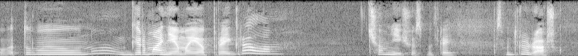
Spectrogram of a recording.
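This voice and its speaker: A woman speaks at a fairly slow pace with a high pitch and very wide pitch swings, leaving long, frequent pauses amid noticeable background noise. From Odesa, Ukraine, then Toronto from age 12. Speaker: dental worker and photographer. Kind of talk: casual chat.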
